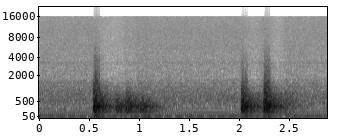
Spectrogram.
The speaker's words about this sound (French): Et va frapper à la porte de droite parce que c'est la seule qui a un nom.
